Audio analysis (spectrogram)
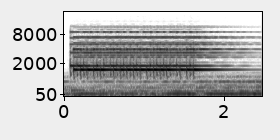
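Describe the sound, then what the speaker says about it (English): A telephone bell rings in a rapid, buzzy metallic trill that lasts about a second and a half, then stops abruptly and leaves a fading ringing hum, close and clear. "I was awakened by an urgent phone call from the chief"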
